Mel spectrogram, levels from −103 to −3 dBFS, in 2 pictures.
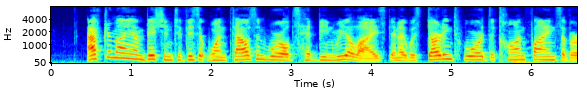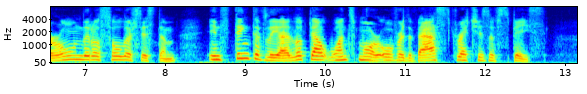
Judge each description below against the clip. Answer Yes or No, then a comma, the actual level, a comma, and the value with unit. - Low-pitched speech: No, medium, 175 Hz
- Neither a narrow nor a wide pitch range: Yes, average, 4.5 semitones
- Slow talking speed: No, average, 165 wpm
